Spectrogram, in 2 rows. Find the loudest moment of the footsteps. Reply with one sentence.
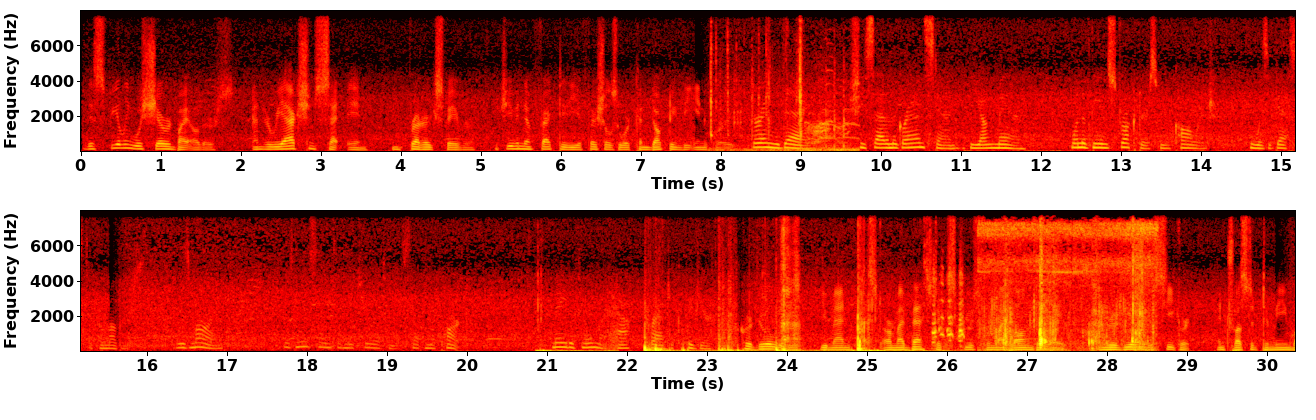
The loudest moment of the footsteps is at 27 seconds.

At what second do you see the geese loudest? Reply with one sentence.
The loudest moment of the geese is at 26 seconds.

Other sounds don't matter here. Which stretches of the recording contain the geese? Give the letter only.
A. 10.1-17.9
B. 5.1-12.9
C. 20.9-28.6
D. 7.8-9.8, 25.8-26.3
D.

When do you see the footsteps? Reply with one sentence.
The footsteps can be heard from 20.9 to 28.6 s.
